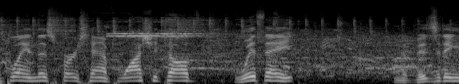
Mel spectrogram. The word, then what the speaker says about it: Ouachita: University back in Texas everybody pronounces it witch but really it's wash wash was how would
